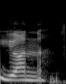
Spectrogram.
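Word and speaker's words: Jeanne: This is a French name जिसकी pronunciation है यन। यही अगर नेम इंग्लिश में होता तो हम इसको जीन प्रोनाउंस करते, बट सिंस वी नो कि ये जो स्टोरी है ये फ्रांस में सेट है, तो इसकी प्रोनाउंसिएशन होगी यन।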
